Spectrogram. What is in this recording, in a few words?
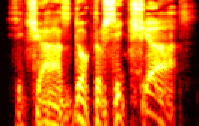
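Sniper activate charge, russian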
